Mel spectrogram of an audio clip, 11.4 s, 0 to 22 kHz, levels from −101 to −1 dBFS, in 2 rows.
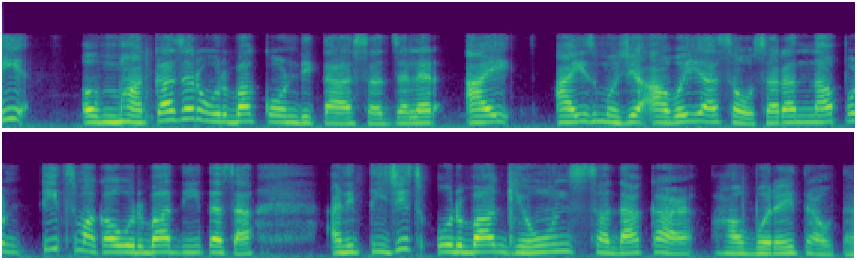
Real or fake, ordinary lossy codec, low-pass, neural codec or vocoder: fake; none; 7.2 kHz; codec, 16 kHz in and 24 kHz out, 1 kbps, XY-Tokenizer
